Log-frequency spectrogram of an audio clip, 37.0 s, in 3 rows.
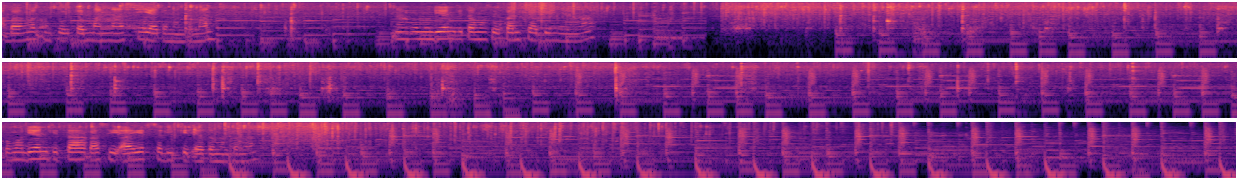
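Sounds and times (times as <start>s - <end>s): food sizzling in hot oil: 0.0s - 33.9s
metal spatula scraping wok: 0.1s - 6.4s, 7.1s - 25.4s, 27.0s - 32.7s.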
